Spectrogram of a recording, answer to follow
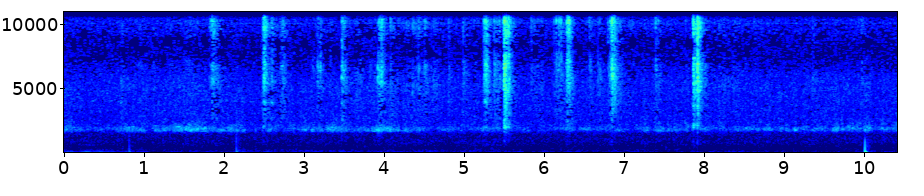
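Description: Small scissors snipping the excess HD lace along a lace-front wig's hairline: about a dozen faint, irregular snips, starting about two seconds in and stopping about eight seconds in.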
